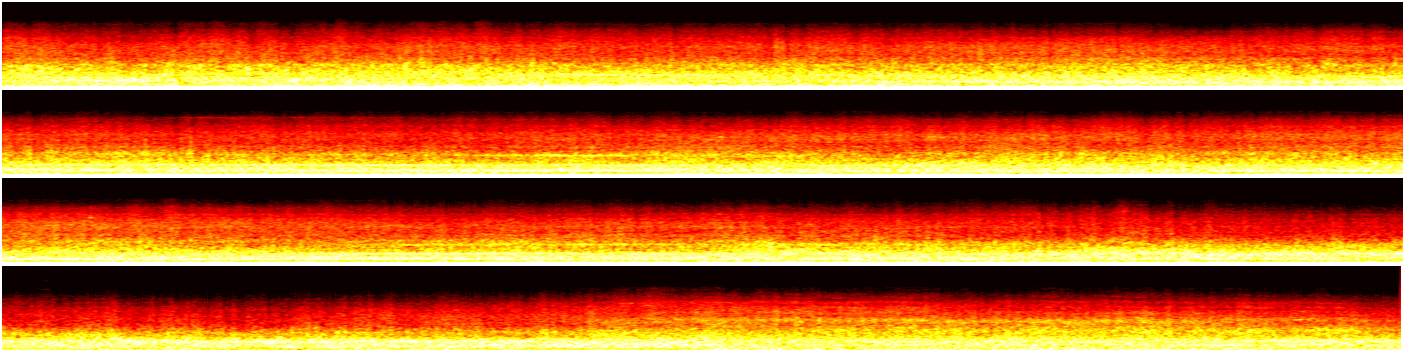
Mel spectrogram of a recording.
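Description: Rhaetian Railway metre-gauge train running steadily along the track: a continuous rumble of wheels on rail, with faint shifting tones over it.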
